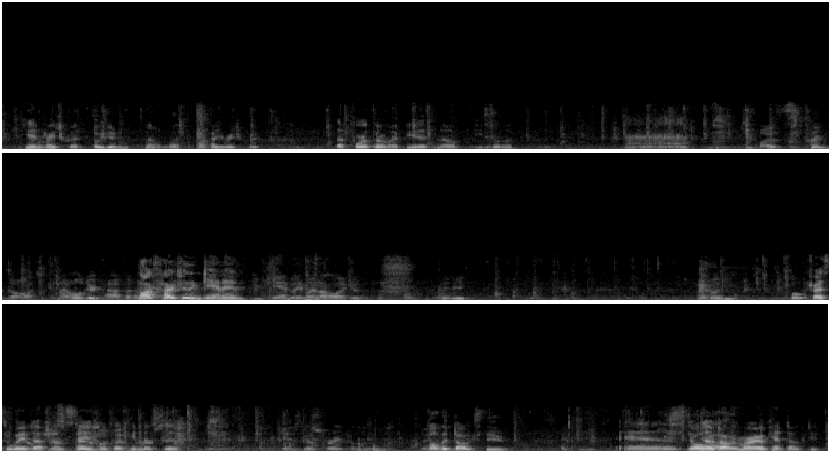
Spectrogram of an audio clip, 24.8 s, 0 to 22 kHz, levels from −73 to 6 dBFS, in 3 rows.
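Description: The audio has four short patches of AAC frame loss with concealment, at 4.83–4.90 s, 7.26–7.32 s, 19.00–19.05 s and 22.76–22.81 s. Each lasts roughly 42.7 ms, which fits one lost AAC frame. The decoder covers each gap by rebuilding sound from the last good spectrum, so it comes out smeared and noisy or phasey rather than silent. On a spectrogram each shows as a narrow vertical band where the fine detail blurs into a noise-like wash. In the waveform the shape turns irregular for that stretch without dropping to zero. Three sharp single clicks, at 11.53 s, 12.40 s and 16.20 s, are likely dropped samples: a tiny fraction of a millisecond goes missing, so the waveform jumps straight from one value to a later one. Far too little is lost to be heard as a gap, only as a tick. Each appears as a thin vertical line running the full height of the spectrogram and as a single step discontinuity in the waveform.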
